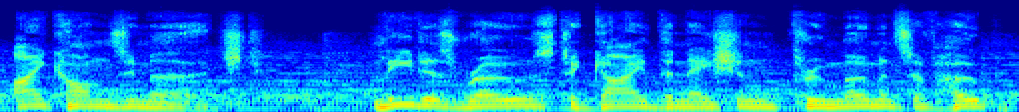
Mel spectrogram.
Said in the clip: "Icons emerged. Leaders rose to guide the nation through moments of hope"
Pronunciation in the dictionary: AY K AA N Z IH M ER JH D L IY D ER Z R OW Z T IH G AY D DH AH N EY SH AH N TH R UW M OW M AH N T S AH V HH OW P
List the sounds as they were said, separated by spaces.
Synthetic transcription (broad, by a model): AY K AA N Z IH M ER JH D L IY D ER Z R OW Z T IH G AY D DH AH N EY SH AH N TH R UW M OW M AH N T S AH V HH OW P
